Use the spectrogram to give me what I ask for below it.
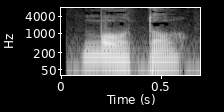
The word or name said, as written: modo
